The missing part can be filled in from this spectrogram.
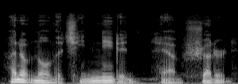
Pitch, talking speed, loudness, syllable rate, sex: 85 Hz, 200 wpm, -20 LUFS, 5.1 syllables/s, male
